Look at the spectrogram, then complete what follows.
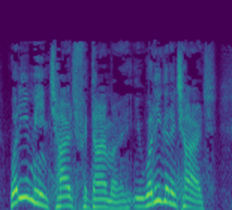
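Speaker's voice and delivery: furious, indignant, all-out angry outburst. Retelling how he replied when asked what to charge, mock-angry. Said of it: "he got all angry. He got double angry".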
